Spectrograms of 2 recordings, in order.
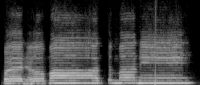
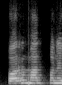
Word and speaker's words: পরমাত্মানে: তাহলে শ্রীমদ শ্রীমদ ভগবত গীতা এরকম আরেকটু উপরে আমি একটা জিনিস বলতে ভুলে গেছি শ্রী পরমাতমানে এই প এবং রটা কিন্তু পূর্ণ আমাদেরকে পূর্ণ উচ্চারণ করতে হবে পরমাতানে বললে হবে না পরমাতমানে যদি র নিচে হস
